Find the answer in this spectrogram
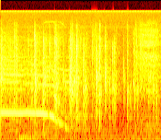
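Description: Applause from an audience: a dense patter of clapping that eases somewhat toward the end. A single steady high tone rings over it for just under a second, then slides down in pitch and stops.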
